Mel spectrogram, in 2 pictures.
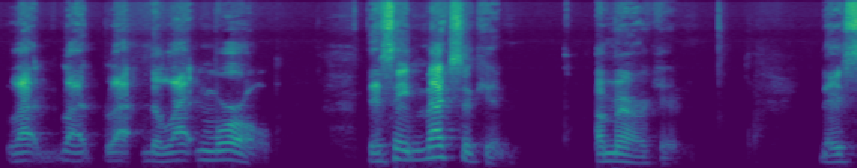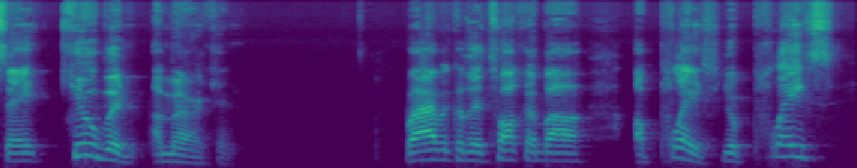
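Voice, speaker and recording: A man's voice: medium pitch, a bit bright. Blunt American man ranting on a stream. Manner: blunt, repetitive, peppered with "you know"; mocks others by quoting them in put-on voices. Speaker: commentary streamer host. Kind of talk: heated political commentary monologue.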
